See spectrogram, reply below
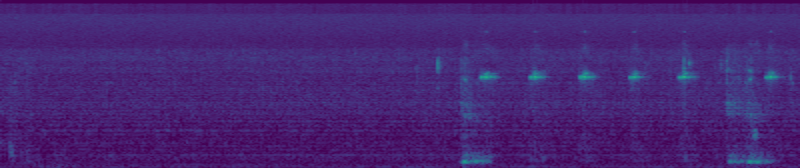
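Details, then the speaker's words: Six sharp snapping clicks about half a second apart in a quiet room: intense pulsed light (IPL) photofacial pulses on an adult woman's skin treating stubborn pigment spots, described as pigment oxidizing; IPL pulses snapping on skin. "You hear that snapping? Yeah. That's the pigment oxidizing. Ooh, You can actually hear it."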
